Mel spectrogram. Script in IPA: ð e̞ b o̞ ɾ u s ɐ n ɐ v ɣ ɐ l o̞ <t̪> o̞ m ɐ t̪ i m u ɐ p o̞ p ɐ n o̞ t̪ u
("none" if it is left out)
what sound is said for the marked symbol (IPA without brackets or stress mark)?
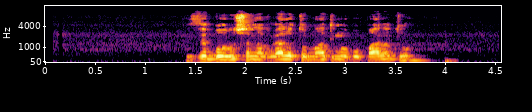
t̪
